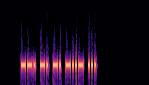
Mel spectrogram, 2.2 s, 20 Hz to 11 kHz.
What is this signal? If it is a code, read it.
Morse code, heard as a keyed tone, about 50 wpm, 700 Hz. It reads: GNNXS
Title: Code Groups - 5 Letters - 50wpm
